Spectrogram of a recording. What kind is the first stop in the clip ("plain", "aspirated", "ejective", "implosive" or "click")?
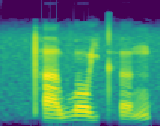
aspirated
